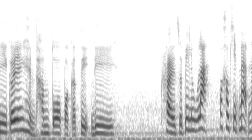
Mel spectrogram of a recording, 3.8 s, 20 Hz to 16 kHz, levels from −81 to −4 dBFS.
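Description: At 2.79 s the speech suddenly jumps up about 6.5 semitones and runs 1.45 times too fast until the end, a wrong sample rate with no conversion. The voice turns chipmunky and rushed, which fits 22 kHz audio being played at 32 kHz.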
